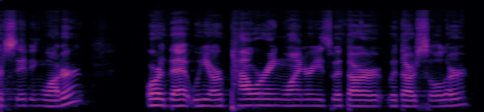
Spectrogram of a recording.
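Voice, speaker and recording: A woman with an American accent and a medium pitch, in a very clean recording with a silent background. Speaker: wine industry panelist. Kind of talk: panel discussion.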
